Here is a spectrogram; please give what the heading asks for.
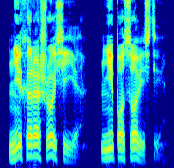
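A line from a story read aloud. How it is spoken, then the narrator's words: Gloomy priest objecting. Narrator (Russian): мрачно возразил священник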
